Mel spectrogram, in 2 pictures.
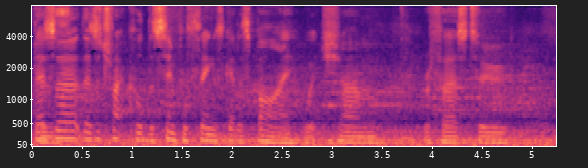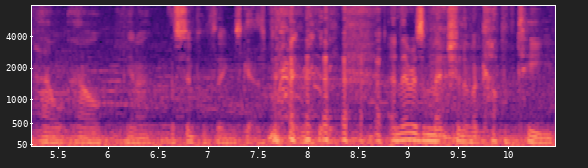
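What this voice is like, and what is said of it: British accent. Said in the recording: “Just the accent, but you kind of pull the British into the lyrics.”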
